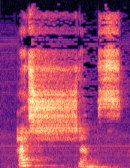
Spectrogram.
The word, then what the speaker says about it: الشمس: ان فيهم قال برضو، الا انا خدت الالف والحرف اللي بعد القال على طول، ما نطقتش القال. ليه؟ لان اللام القمريه تنطق لانها قويه، انما اللام الشمسيه عندي خجوله، بتبقى مكسوفه ما بتتنطقش، تكتب ولا تنطق.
